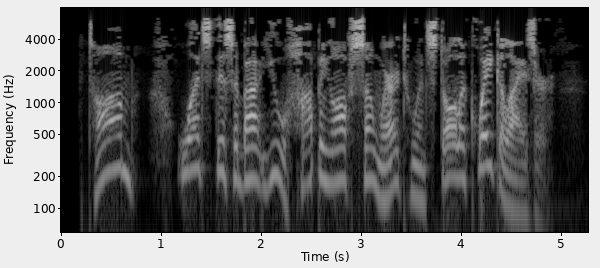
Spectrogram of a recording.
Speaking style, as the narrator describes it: he asked anxiously

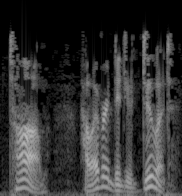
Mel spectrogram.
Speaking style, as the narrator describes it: gasped Ned at length

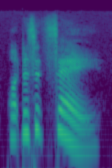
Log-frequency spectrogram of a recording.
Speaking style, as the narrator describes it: gasped Mrs

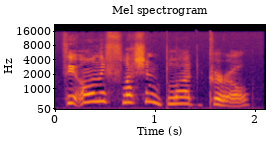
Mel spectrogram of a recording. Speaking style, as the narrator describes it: scoffed the doctor

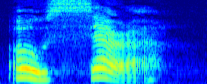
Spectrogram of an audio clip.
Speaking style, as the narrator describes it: almost whimpered Miss Amelia

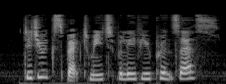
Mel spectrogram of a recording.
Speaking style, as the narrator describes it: asked the nurse coldly

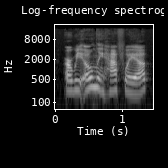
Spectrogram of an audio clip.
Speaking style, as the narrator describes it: inquired, in a discouraged tone

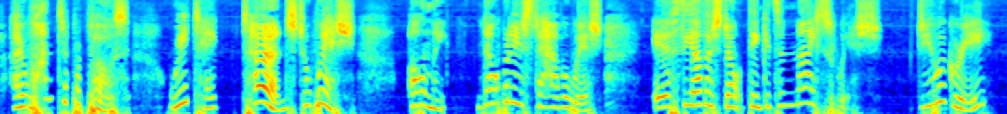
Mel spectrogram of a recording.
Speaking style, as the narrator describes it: Anthea, breathless from the scurry of that slipping, panted out

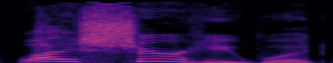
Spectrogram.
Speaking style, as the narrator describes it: cried Mickey with his most elaborate flourish

